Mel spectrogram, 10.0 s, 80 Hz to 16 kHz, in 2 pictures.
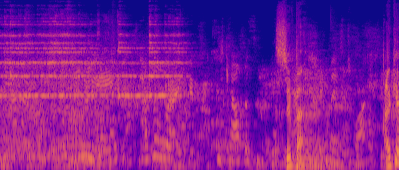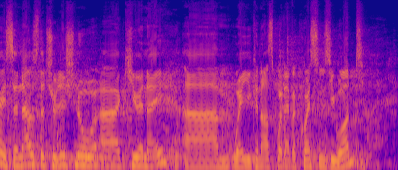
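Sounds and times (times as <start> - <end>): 
bell ringing: 0.0 - 2.8
bustle: 0.0 - 9.9
murmuring voices: 0.0 - 9.9
laughter: 2.4 - 9.9
speech: 2.9 - 9.8.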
